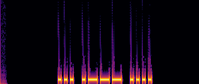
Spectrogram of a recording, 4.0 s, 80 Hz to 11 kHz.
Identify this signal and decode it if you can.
Morse code, heard as a keyed tone, about 20 wpm, 700 Hz. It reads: SJH
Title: USA Call Sign Postfixes - 3 Letters 20wpm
